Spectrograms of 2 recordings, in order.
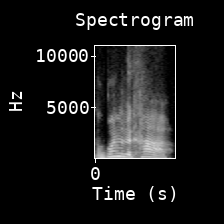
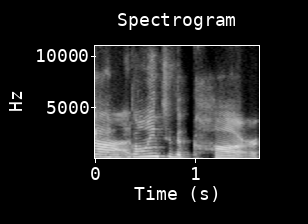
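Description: First: The word car is said without the r. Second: The word car is said with a clear r. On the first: "the one word that is stuck with me" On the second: "I have to kind of like purposely say it in advance"

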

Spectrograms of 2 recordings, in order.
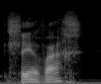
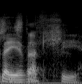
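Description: First: The name is pronounced with Welsh sounds. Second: The name is pronounced with English sounds. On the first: "I would say Leavach in Welsh" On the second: "I'll probably mispronounce this"

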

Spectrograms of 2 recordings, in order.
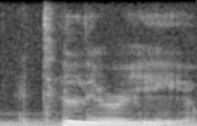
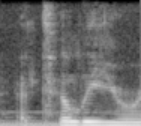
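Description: First: It is said with a French accent. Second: It is said with a plain English accent. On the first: The speaker calls it right. "I'll use my Frenchman pronunciation accent" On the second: The speaker calls it wrong. "I can't do it"

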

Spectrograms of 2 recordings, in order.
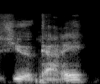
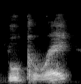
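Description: First: The name begins with a V sound. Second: The name begins with a B sound. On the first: The speaker calls it right. "but it is Vieux Carré" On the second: The speaker calls it wrong. "which American people will call Boucaré"

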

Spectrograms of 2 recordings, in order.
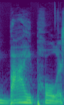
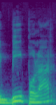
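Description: First: The word is pronounced with English sounds. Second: The word is pronounced with Spanish sounds. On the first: This is how the speaker's own group says it. "we say bipolar" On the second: This is how the other speaker's language says it. "You say bipolar"

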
